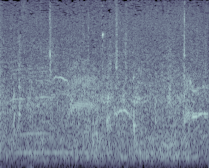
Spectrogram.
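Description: A few gull cries, recorded in Germany by Pardon, drift over steady harbour noise, with water lapping and a low engine-like rumble throughout.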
